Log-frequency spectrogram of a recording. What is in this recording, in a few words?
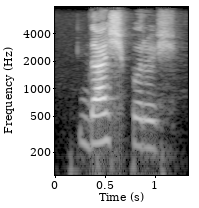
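"дасьпырысь", Komi, female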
